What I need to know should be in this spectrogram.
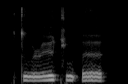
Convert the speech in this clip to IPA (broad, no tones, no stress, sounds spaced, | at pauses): t u ɹ ø c u ʔ ə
